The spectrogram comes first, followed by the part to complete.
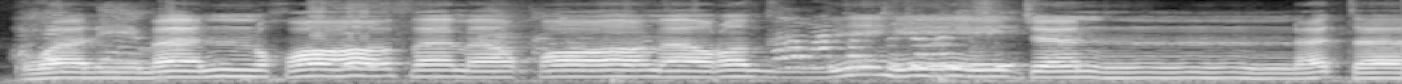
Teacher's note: ada nun sukun bertemu dengan huruf kha, maka ini ada hukum tajwid berupa bacaan izhar halqi, yaitu suara nunnya harus diperjelas dan dijelaskan suara nunnya waliman dan tidak boleh ditahan.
